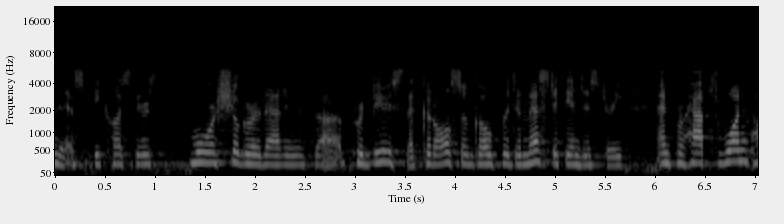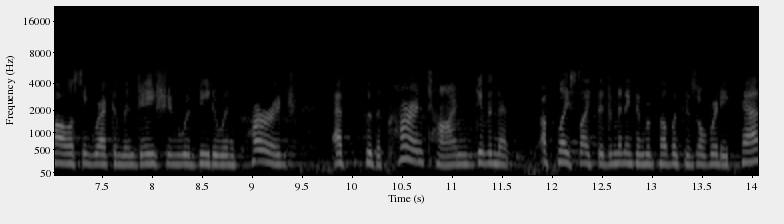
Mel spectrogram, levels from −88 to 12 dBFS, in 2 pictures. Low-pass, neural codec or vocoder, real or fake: 5.4 kHz; codec, 16 kHz, 4 kbps, X-Codec, HuBERT features, trained on general audio; fake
